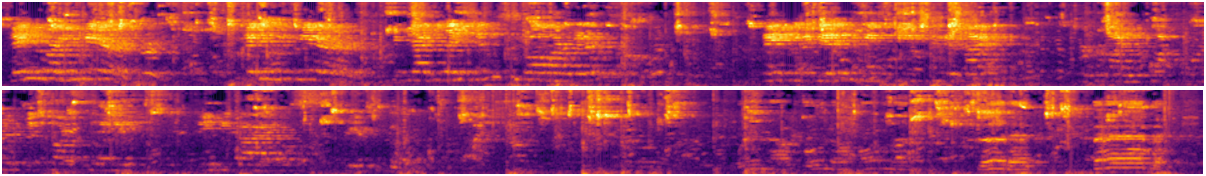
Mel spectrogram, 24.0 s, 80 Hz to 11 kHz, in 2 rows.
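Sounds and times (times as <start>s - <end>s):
indistinct voices: 0.0s - 24.0s
basketballs bouncing on hardwood: 0.1s - 24.0s.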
